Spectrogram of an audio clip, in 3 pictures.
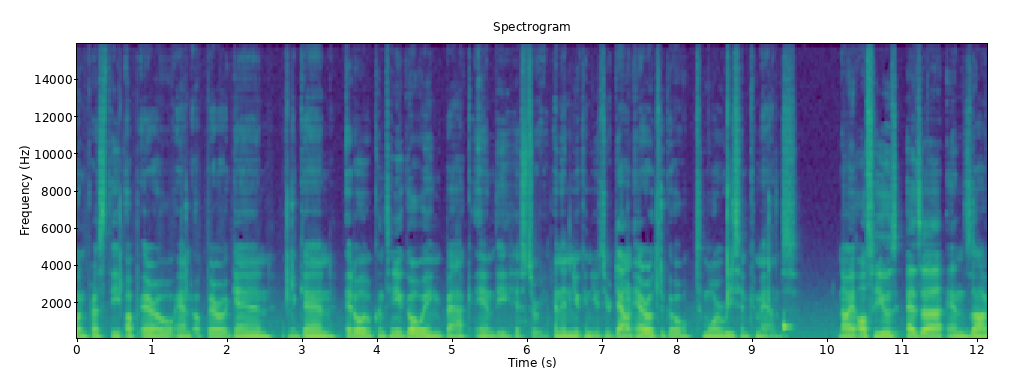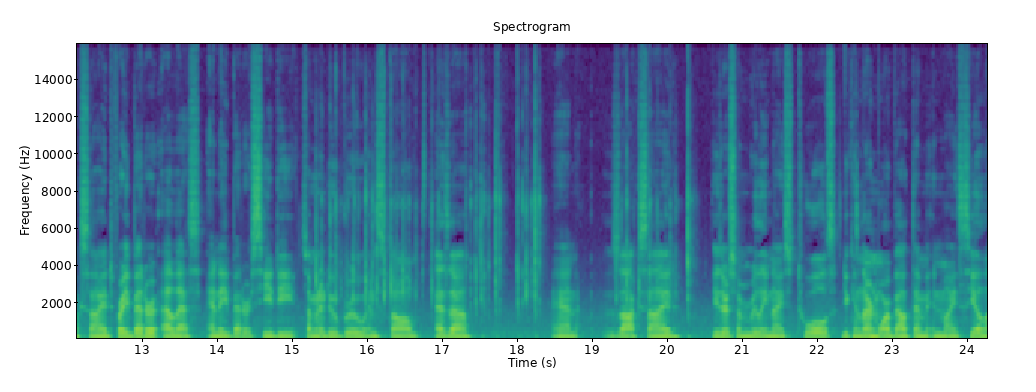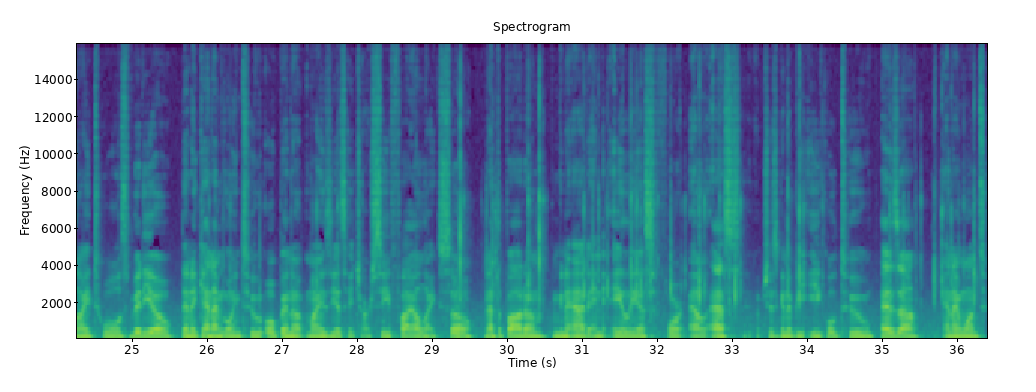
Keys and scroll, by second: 0.6 Up, 1.4 Up, 2.8 Up, 7.3 Down, 7.8 Down, 8.7 Down, 10.1 Return, 15.1-20.5 typing, 26.0 n, 26.2 i, 27.1 Up, 27.6 Up, 29.4 Return, 29.8-36.4 typing, 30.5 Return.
